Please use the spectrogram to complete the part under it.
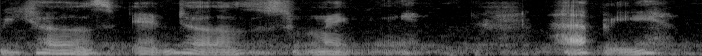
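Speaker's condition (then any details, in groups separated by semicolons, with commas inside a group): Cerebral palsy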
